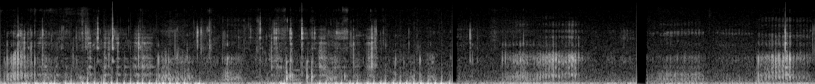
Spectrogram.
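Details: Cat purring loudly while it eats, a fast pulsing low rumble with crisp chewing clicks layered on top, easing into softer chewing and short pauses.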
